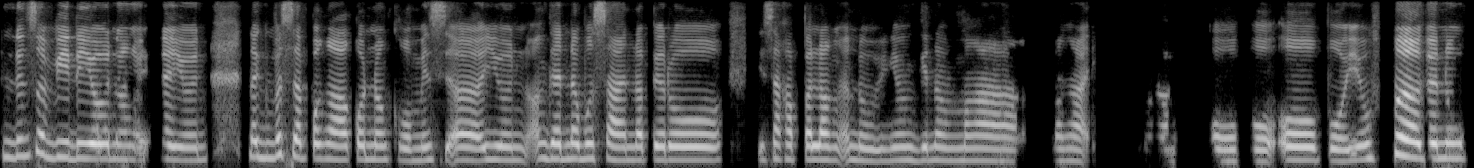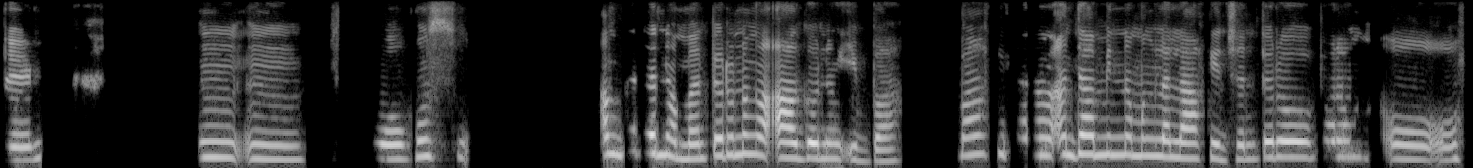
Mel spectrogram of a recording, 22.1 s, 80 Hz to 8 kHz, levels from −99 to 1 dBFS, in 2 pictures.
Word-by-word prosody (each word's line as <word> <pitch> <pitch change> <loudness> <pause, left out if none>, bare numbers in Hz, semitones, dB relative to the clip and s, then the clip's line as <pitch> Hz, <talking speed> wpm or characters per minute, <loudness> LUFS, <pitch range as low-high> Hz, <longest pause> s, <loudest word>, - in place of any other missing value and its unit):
do'n 290 +2 -3
sa 345 - +1
video 260 -1 +4
ng 240 -1 -5 0.2
na 245 - 0
yun, 220 0 -2 0.4
nagbasa 280 +1 0
pa 255 - 0
nga 240 -2 +2
ako 240 - -1
ng 230 -1 -3
comments, 220 +2 -5
ah, 225 -1 +2
'yon, 225 -1 -3
"Ang 255 - -5
ganda 250 0 +2
mo 255 0 0
sana, 225 -2 0
pero 225 -1 +2 0.3
isa 230 +2 -5
ka - - -4
palang 235 -2 +2
ano", 220 -2 -4
yung 225 +1 -5
gano'ng 220 -1 -4
mga, 215 0 -2 0.5
mga 210 0 -6 1.0
opo, 205 0 -3
opo, 225 -2 +2
yung 235 +3 0
mga 295 -5 +10
ganong 255 0 0
term. 225 +2 0 1.2
Mm, 245 -3 -2 0.6
focus 260 +3 0 1.0
ang 315 0 +2
ganda 335 0 +1 0.2
naman, 245 -1 +1
pero 300 +2 +3
nang-aagaw 270 -5 +5
ng 250 -1 -2
iba. 205 -2 -4 0.5
Bakit 320 0 -4 0.2
ang, 305 - +1
ang 305 -1 +2
dami 315 -1 +4
namang 300 -1 0
lalaki 260 -3 +2
diyan, 245 +3 -6
pero 275 -1 +3
parang 280 0 -5 0.2
oo. 235 -2 -3
245 Hz, 140 wpm, -24 LUFS, 225-275 Hz, 1.2 s, mga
